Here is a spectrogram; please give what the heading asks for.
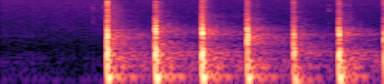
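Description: A rapid series of about seven firm knocks on a door, evenly spaced and loud, starting after a brief silence and continuing steadily with no voices.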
